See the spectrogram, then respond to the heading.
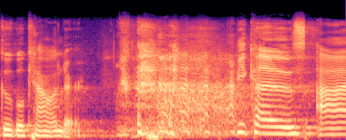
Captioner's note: laughter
